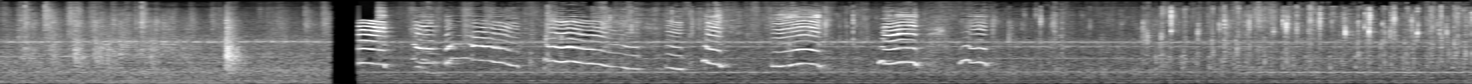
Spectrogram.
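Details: Two otters making funny noises as they grow sleepy: a series of high, wavering squeaky chirps and rising-falling whistles grouped in short bursts over several seconds, over a steady hum and background noise, then fading out.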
